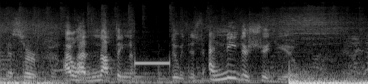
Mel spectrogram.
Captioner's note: beep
